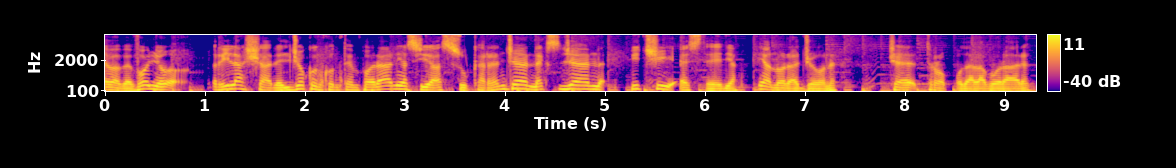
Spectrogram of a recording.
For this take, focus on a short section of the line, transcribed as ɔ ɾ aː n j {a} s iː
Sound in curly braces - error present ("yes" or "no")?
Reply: no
